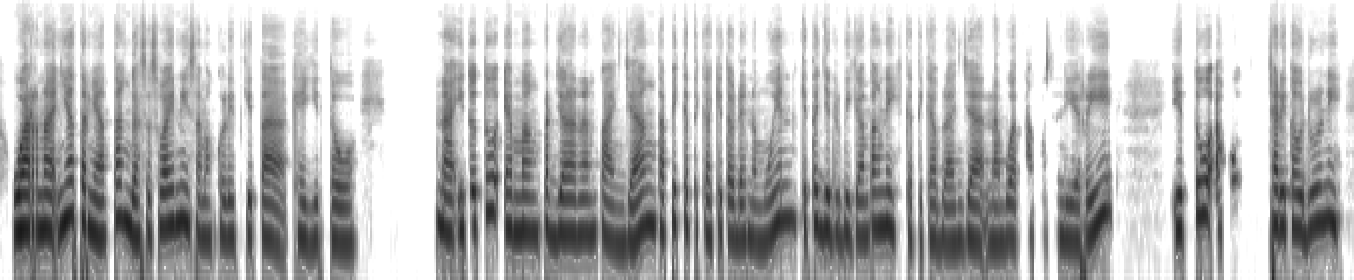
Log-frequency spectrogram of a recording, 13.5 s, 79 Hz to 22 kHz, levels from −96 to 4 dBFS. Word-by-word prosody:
warnanya 225 +4 +7
ternyata 220 -2 +2
nggak 200 -6 +4
sesuai 235 +4 +1
nih 255 0 +4
sama 195 -4 -5
kulit 195 -2 -4
kita 185 -6 -3
kayak 190 -2 -2
gitu, 175 -1 -3 0.8
nah 215 -3 +3
itu 220 +2 0
tuh 315 +5 0
emang 215 -2 +1
perjalanan 205 -1 0
panjang 185 +5 0
tapi 240 +3 -3
ketika 240 -4 -5
kita 200 -2 -4
udah 185 +1 -3
nemuin 255 +9 -1
kita 225 +2 -3
jadi 220 -2 +2
lebih 205 -1 -3
gampang 200 +4 -1
nih 230 -2 +2
ketika 185 -1 -8
belanja 180 +1 -3
nah 175 -1 -4
buat 185 0 -4
aku 195 +1 -15
sendiri, 195 - +1 0.6
itu 225 +6 +1
aku 300 - -4 0.4
cari 235 -1 +4
tahu 225 -1 +1
dulu 240 +3 +2
nih, 245 - 0
205 Hz, 170 wpm, -22 LUFS, 190-230 Hz, 0.8 s, warnanya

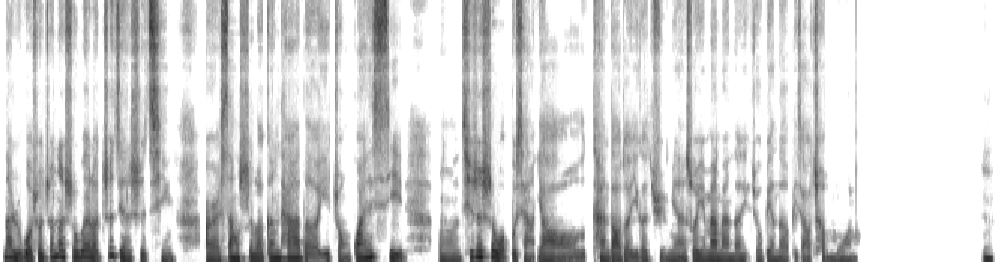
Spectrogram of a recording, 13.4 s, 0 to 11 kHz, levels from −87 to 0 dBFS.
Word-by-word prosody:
那 255 0 +1
如 215 -2 +3
果 215 -4 +6
说 215 +1 +2
真 250 +6 0
的 275 -2 +3
是 245 -2 0
为 245 +1 +3
了 195 -6 +2
这 320 - -1
件 205 -11 +1
事 180 -2 -4
情 165 -4 +2 0.4
而 165 -1 0
丧 205 +5 +4
失 210 +1 -3
了 195 -1 +2
跟 215 +2 +3
他 225 0 +3
的 185 -6 -3
一 200 - -2
种 170 -6 -7
关 215 +5 +5
系， 215 -7 +3 0.4
嗯， 165 -2 -4
其 240 - 0
实 275 +1 +6
是 270 -3 +3
我 215 - +4
不 175 - -4
想 180 -2 -2
要 165 0 -2 0.2
看 180 -3 -2
到 170 -1 +1
的 150 -2 -3
一 - - -5
个 165 -2 -4
局 160 -1 -7
面， 160 0 -4
所 170 - -1
以 170 0 -2
慢 180 0 +1
慢 170 0 -2
地 165 0 -4
也 165 - -10
就 165 - -8
变 165 -1 -4
得 - - -6
比 - - -9
较 - - -7
沉 - - -5
默 80 0 -7
了。 185 - -10 1.7
嗯。 200 0 +1
190 Hz, 240 characters per minute, -23 LUFS, 170-220 Hz, 1.7 s, 果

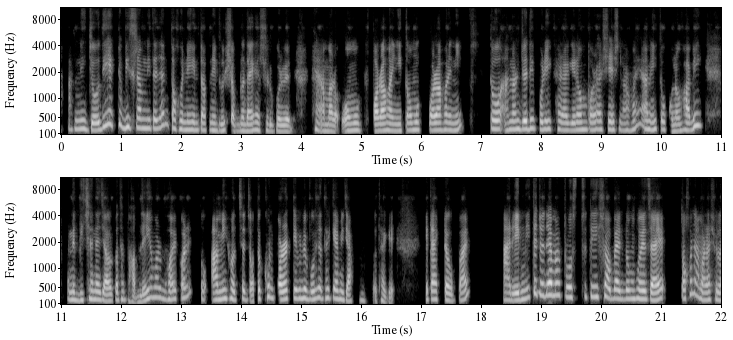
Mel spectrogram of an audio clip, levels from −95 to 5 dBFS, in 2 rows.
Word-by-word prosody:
আপনি 215 +2 -2 0.2
যদি 190 +8 +3
একটু 330 +3 -4
বিশ্রাম 245 -2 0
নিতে 230 -1 0
যান 305 +3 -2
তখনই 210 -3 0
কিন্তু 190 0 -3
আপনি 185 0 -4
দুঃস্বপ্ন 170 -1 -3
দেখা 185 +2 0
শুরু 175 -3 -6
করবেন। 155 -1 +1 0.4
হ্যাঁ, 200 -3 -4
আমার 165 -1 +1 0.2
অমুক 180 +1 +1 0.2
পড়া 170 +1 +6
হয়নি, 170 -1 0
তমুক 190 +1 +1
পড়া 185 0 +5
হয়নি। 190 0 -1 0.5
তো - - +4 0.2
আমার 210 +2 +1
যদি 215 +2 +6
পরীক্ষার 210 0 -1
আগে 185 0 -2
এরকম 195 +1 +1
পড়া 200 +2 0
শেষ 200 -1 +1
না 180 - -6
হয় 220 +10 -4
আমি 205 -2 +1
তো - - 0
কোনোভাবেই 185 - 0 0.4
মানে 195 -2 0
বিছানায় 205 +1 +1
যাওয়ার 165 0 +3
কথা 200 +1 -2
ভাবলেই 150 - -1
আমার 255 -1 -2
ভয় 210 +2 +1
করে। 265 - -1 0.2
তো 210 - -7 0.2
আমি 205 +3 +2
হচ্ছে 205 +1 -1
যতক্ষণ 220 - -2
পড়ার 205 +2 +6
টেবিলে 230 0 +2
বসে 230 +4 +1
থাকি, 240 -1 -3
আমি 205 - 0
চাপ 165 - -1
মুক্ত 175 -3 -14
থাকি, - - -6 0.6
এটা 215 - +1
একটা 200 - +1
উপায়। 180 - -1 0.6
আর 190 - +1
এমনিতে 230 - 0
যদি 310 0 +1
আমার 315 0 +1
প্রস্তুতি 260 +2 -1 0.2
সব 260 -5 +4
একদম 220 +1 -1
হয়ে 215 -1 +5
যায় 190 +2 +7 0.4
তখন 225 +10 -2
আমার 210 -7 0
আসলে 195 -1 -1
200 Hz, 190 wpm, -22 LUFS, 185-225 Hz, 0.6 s, যায়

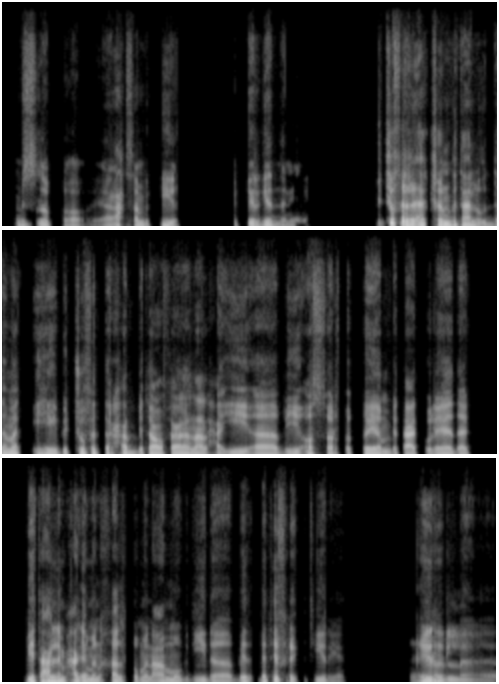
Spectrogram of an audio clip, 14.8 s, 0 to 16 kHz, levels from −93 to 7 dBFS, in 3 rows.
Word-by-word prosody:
بالضبط 105 0 -5
آه، - - -9 0.3
أحسن 105 -2 -3
بكتير، 90 - -4 0.6
بكتير 115 -2 -1
جدًا 120 -1 -1
يعني. 460 - -17 0.7
بتشوف 260 -5 +6
الreaction 175 -3 +6
بتاع 125 -2 +3
اللي 120 0 +1
قدامك 115 +2 +1
إيه، 115 +1 -1
بتشوف 125 +6 -2
الترحاب 115 -1 0
بتاعه 110 0 +2
فعلًا 110 +1 +2
على - - +3
الحقيقة، 105 +3 -1
بيأثر 120 +3 -3
في 105 - -22
القيم 110 -1 +1
بتاعة 95 -1 +2
ولادك، 100 -2 0 0.5
بيتعلم 140 -2 +4
حاجة 115 0 +2
من 100 -2 -1
خالته، 100 -1 -3
من 95 -1 -6
عمه 100 +1 -1
جديدة، 100 -1 -5
بت 130 +7 -4
بتفرق 175 +7 0
كتير 100 -3 -10
يعني. 70 +1 -20 0.7
غير 155 +6 +3
ال 90 -8 -6
110 Hz, 150 wpm, -25 LUFS, 100-120 Hz, 0.7 s, بتشوف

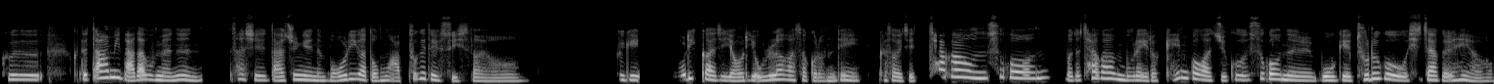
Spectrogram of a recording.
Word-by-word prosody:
그 220 -1 +1 0.3
그때 225 - -1
땀이 315 +3 +4
나다 - - +4
보면은 200 -2 +1 0.3
사실 215 -4 -3
나중에는 185 0 +1
머리가 215 +6 +2
너무 185 +1 -1
아프게 160 +11 -3
될 215 -6 0
수 180 - -8
있어요. 155 0 -6 0.9
그게 210 -2 -1 0.4
머리까지 220 - 0
열이 175 +3 0
올라가서 205 0 +1
그런데 175 +3 -3 0.2
그래서 190 -2 -4
이제 165 0 -3
차가운 340 -4 +3
수건, 295 -2 0
먼저 195 -3 -3
차가운 275 -1 +2
물에 195 -1 0
이렇게 175 +8 -5
헹궈가지고 210 -8 0
수건을 210 -7 +1
목에 185 0 +3
두르고 230 -4 +2
시작을 200 0 0
해요. 160 -6 -2
205 Hz, 330 characters per minute, -23 LUFS, 180-240 Hz, 0.9 s, 땀이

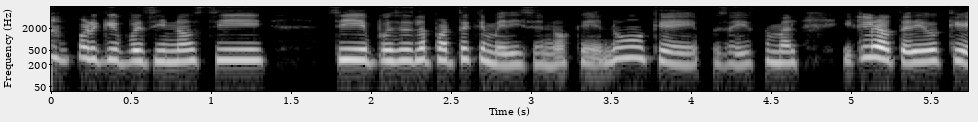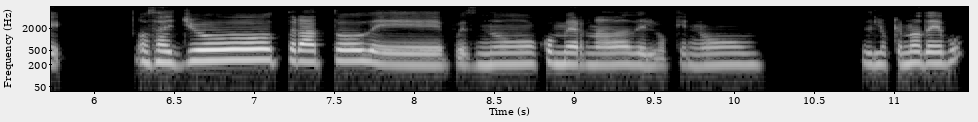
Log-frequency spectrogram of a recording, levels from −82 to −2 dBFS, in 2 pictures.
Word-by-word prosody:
porque, 280 -4 -1
pues, 250 0 0
si 250 - -2
no, 250 +1 0
sí, 270 0 -1 0.4
sí, 275 -1 +2
pues, 255 +1 0
es 265 0 +1
la 280 - +2
parte 280 +1 -1
que 275 - -3
me 210 -5 -2
dice, 210 0 -8
¿no?, 200 - -9
que - - -9
no, 300 +4 -3
que, 225 -7 -4
pues, 215 - -18
ahí 205 - -8
está 225 +3 -13
mal. 230 0 -4 0.2
Y - - -12
claro, 315 -2 +5
te 240 - -1
digo 250 +2 +2
que, 245 -3 -2 0.4
o 245 - -3
sea, 240 0 +2
yo 265 +4 +7
trato 255 0 +3
de, 100 - -2
pues, 195 - -10
no 210 +1 -4
comer 215 -2 -2
nada 205 0 -3
de 205 - -4
lo 195 - -10
que 200 - -16
no 205 +1 -7 0.6
de 215 - -8
lo 215 - -7
que 215 - -9
no 230 - 0
debo, 225 - -2
240 Hz, 230 wpm, -23 LUFS, 210-265 Hz, 0.6 s, yo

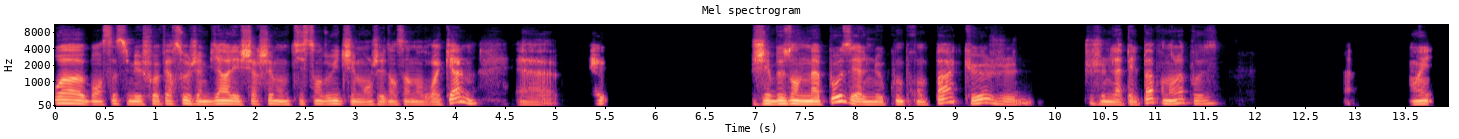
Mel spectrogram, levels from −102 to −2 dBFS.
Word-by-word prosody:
moi, 135 -2 +5
heu, - - +1
bon, 105 -1 -3
ça, 115 +3 -5
c'est 110 0 +2
mes 105 -1 +1
choix 105 +1 -3
perso. 115 +3 0
J'aime 105 -2 0
bien 120 +3 +2
aller 110 -3 +3
chercher 110 +2 +4
mon 105 -2 0
petit 110 - -4
sandwich 110 0 0
et - - -1
manger 100 +2 -4
dans 100 +1 -6
un 100 0 -4
endroit 100 0 -4
calme, 155 - +1 0.4
heu, - - -6 0.7
heu - - -2 1.5
J'ai 120 0 +7
besoin 120 +2 +5
de 110 - +6
ma 105 -1 +6
pause 185 - +2
et - - +3
elle 100 -2 +1
ne 95 0 -2
comprend 100 -1 -5
pas 155 - -1
que 145 - -1
je 110 -8 -6
n 95 - -10 0.5
que - - -12
je 105 -1 -5
ne 100 - 0
l'appelle 95 +2 -4
pas 155 +2 0
pendant 120 -6 -1
la 145 - -2
pause. 125 0 -10 1.9
Oui. 110 +2 0
110 Hz, 195 wpm, -21 LUFS, 105-120 Hz, 1.9 s, J'ai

